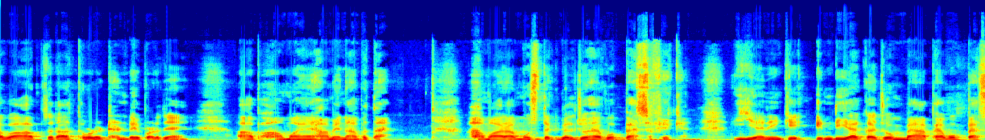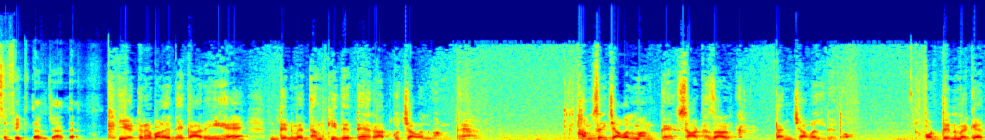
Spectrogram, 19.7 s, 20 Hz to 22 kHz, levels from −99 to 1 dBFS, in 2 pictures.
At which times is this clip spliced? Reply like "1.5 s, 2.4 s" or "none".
10.8 s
